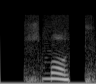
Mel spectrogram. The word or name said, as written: Shemot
